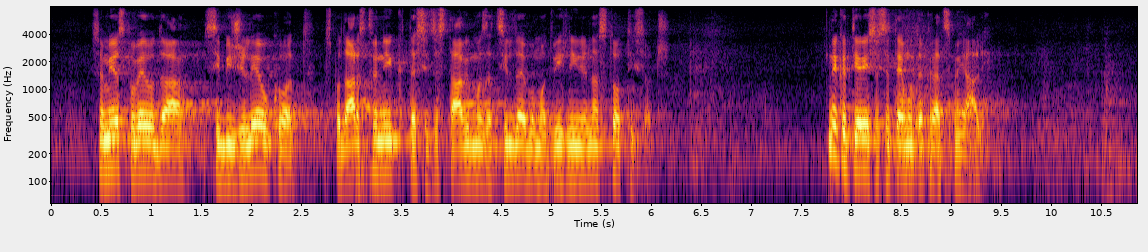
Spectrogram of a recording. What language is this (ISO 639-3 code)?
slv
